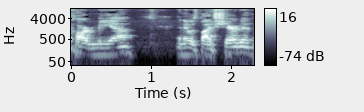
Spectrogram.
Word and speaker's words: Carmilla: And it was probably the impetus for him to write a story about it's pronounced Carmilla. It's spelled like Carmilla.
